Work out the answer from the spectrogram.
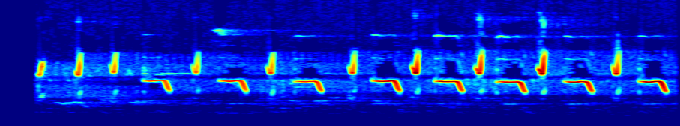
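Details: Woodlark (Lullula arborea) song: a steady, liquid series of short high chirps alternating with clear downslurred whistles, about two phrases a second, with nothing else audible.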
